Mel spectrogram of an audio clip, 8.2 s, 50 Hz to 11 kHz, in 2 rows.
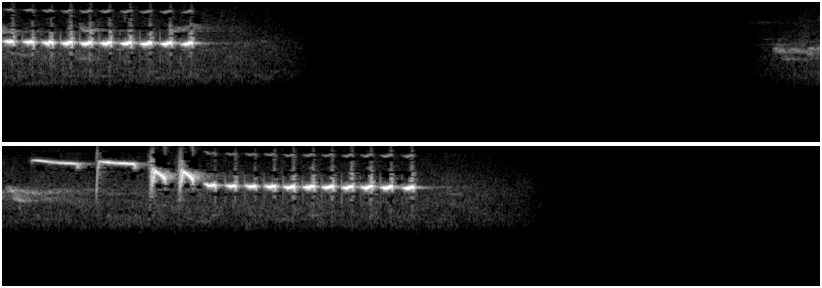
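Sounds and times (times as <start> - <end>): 
Eurasian blue tit song of sharp high notes and trills: 0.0 - 1.0, 3.9 - 6.2.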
